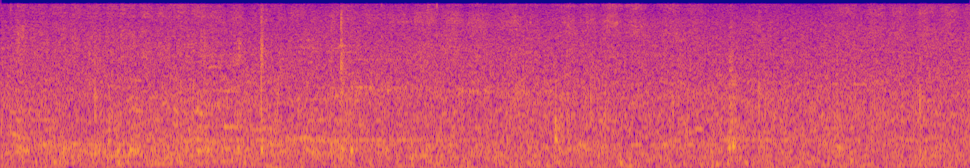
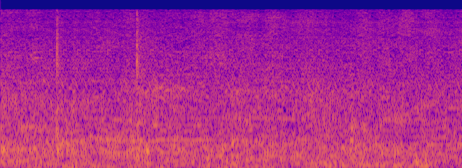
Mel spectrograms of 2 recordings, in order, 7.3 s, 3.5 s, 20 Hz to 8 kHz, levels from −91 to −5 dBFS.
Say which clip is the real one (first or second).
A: first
